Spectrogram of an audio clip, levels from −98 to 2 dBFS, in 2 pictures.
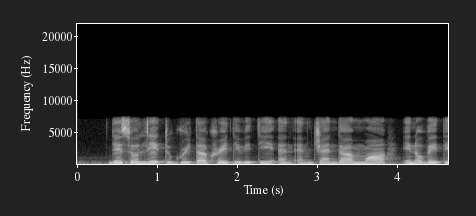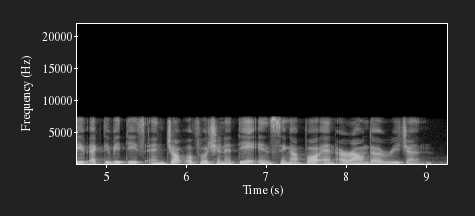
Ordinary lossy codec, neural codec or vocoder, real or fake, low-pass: none; none; real; 7.2 kHz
